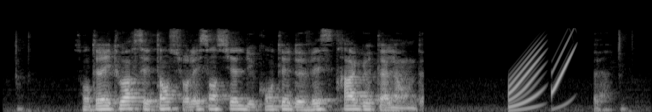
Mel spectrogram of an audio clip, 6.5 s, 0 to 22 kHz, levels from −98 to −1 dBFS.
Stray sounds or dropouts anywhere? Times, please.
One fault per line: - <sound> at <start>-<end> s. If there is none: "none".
- chirp at 5.1-5.8 s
